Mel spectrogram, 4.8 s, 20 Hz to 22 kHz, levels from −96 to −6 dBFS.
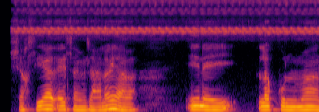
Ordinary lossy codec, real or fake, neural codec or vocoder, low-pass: none; real; none; none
